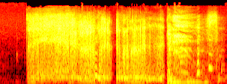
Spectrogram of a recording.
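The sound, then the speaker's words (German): A person makes a loud, raspy sucking noise with their mouth, imitating a sucking motion: a wet sputtering hiss lasting nearly three seconds, broken into three bursts by two brief pauses. No one speaks. “Es ist mit Saugen, also es ist eine Saugbewegung.”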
